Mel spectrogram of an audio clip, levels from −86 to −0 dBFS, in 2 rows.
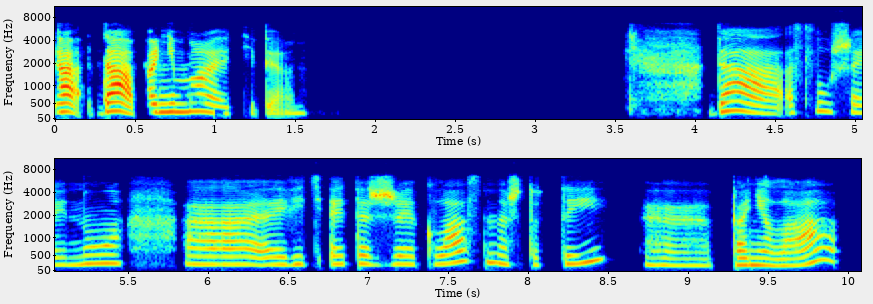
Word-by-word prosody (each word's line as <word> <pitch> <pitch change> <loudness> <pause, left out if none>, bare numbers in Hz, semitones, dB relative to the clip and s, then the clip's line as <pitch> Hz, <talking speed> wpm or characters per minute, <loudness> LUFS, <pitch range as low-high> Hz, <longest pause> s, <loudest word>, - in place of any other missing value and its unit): Да 245 -1 +9
да, 260 0 +10
понимаю 235 -3 +2
тебя. 210 - -8 2.6
Да, 240 -8 +3
а, - - -6
слушай, 230 -4 -6
но, 250 +3 -4 0.4
а 225 -2 0
ведь 225 0 -9
это 240 +1 -3
же 230 +1 +2
классно, 265 +3 -2
что 210 -1 -4
ты, 285 +10 -4 0.2
э, 195 -2 -7
поняла 210 - 0
235 Hz, 100 wpm, -22 LUFS, 210-250 Hz, 2.6 s, да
